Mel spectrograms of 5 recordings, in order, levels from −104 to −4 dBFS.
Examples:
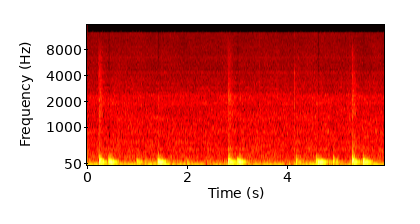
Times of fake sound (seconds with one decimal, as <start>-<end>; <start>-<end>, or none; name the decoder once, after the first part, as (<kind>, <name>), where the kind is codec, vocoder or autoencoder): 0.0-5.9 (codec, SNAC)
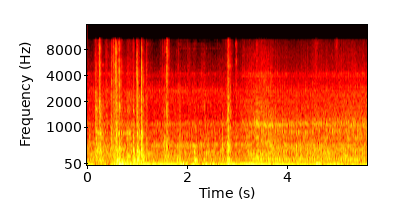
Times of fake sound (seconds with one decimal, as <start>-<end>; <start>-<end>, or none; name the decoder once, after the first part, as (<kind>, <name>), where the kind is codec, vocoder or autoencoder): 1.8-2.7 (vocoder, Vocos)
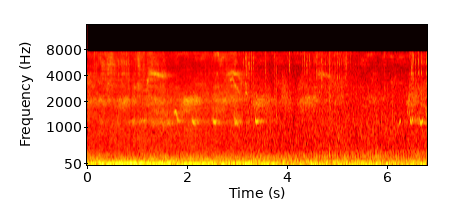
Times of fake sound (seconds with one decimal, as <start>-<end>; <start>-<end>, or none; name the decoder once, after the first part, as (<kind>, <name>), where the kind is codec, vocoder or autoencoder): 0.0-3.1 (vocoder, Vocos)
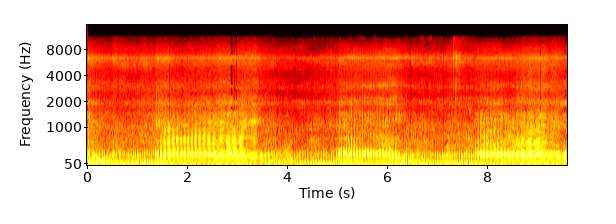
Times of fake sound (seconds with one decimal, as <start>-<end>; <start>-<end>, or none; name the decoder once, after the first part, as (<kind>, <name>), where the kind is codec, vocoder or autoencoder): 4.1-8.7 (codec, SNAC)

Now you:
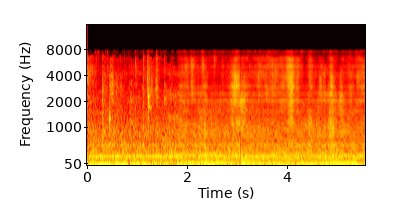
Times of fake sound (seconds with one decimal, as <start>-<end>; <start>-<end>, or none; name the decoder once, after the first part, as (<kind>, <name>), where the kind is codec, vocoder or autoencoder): 1.8-5.6 (vocoder, WaveNeXt)

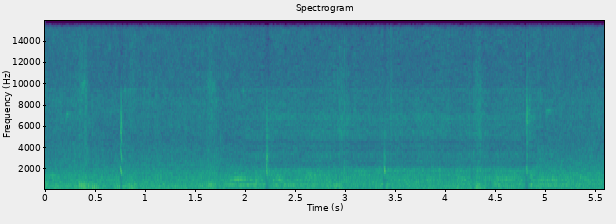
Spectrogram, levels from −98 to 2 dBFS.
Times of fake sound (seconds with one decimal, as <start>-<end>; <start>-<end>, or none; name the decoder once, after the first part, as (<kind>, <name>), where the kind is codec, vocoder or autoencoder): 2.0-4.9 (codec, SNAC)

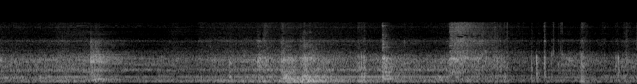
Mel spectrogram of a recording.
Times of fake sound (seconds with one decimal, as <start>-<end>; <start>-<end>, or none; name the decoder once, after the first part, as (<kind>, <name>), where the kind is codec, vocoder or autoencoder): 0.7-2.0 (codec, SNAC)

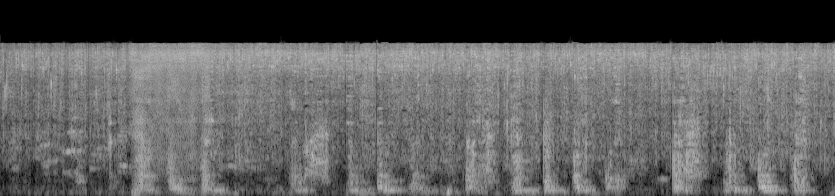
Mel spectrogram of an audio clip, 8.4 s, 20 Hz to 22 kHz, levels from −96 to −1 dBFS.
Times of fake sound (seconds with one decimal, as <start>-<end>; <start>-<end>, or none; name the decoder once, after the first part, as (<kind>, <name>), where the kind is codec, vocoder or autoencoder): 1.3-2.1 (vocoder, Vocos)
